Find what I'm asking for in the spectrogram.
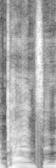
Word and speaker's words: Pattinson: Paddington? – No, I think it's Pattinson. – Or Pattinson, yeah.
